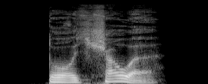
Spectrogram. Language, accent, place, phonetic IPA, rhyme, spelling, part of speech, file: German, Germany, Berlin, [ˌdʊʁçˈʃaʊ̯ə], -aʊ̯ə, durchschaue, verb, De-durchschaue.ogg
- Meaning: inflection of durchschauen: 1. first-person singular dependent present 2. first/third-person singular dependent subjunctive I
